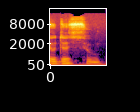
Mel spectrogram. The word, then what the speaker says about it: au-dessous: Je vous conseille de prendre la taille au-dessous. Was that the size above or the size below? The size below. Au-dessous. If pronounced incorrectly, it would mean exactly the opposite. Au-dessus.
